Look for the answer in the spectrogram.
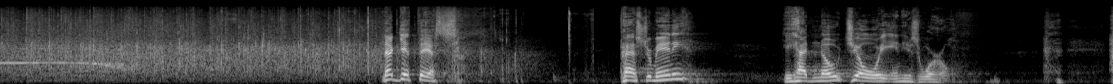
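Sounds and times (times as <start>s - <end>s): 
audience clapping: 0.0s - 5.5s
speech: 3.8s - 4.7s, 6.2s - 7.0s, 7.8s - 9.6s.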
